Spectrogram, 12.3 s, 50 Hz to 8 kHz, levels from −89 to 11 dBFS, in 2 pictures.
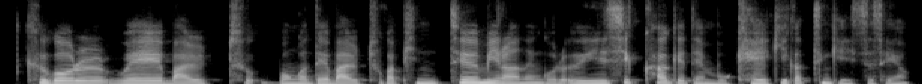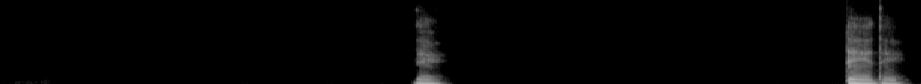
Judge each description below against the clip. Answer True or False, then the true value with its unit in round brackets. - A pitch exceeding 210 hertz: False (185 Hz)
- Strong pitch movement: False (3.5 semitones)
